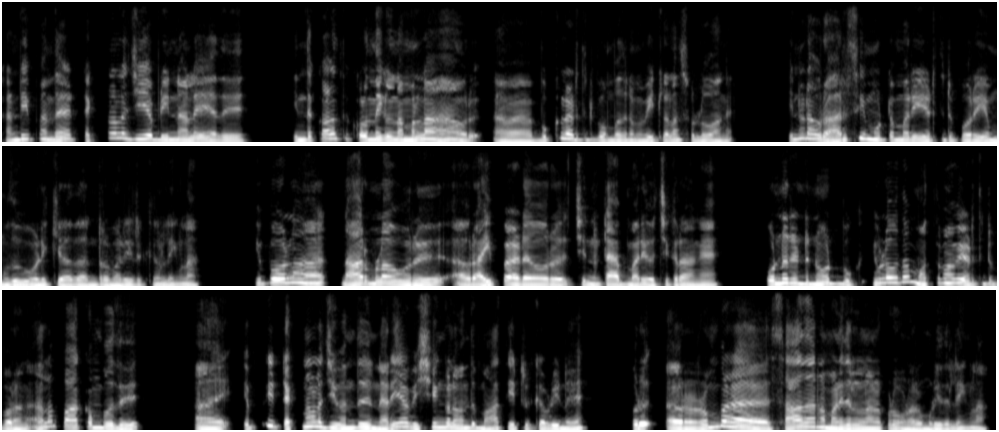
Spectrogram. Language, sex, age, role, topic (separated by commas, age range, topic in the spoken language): Tamil, male, 25-29, guest, எதிர்காலத்தில் தொழில்நுட்பத்தின் மூலம் குழந்தைகளின் கல்வி எவ்வாறு மாறும்?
